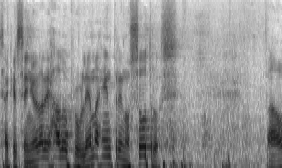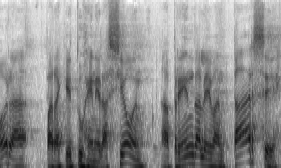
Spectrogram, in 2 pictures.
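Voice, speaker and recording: A man at a fairly slow pace, ordinary pitch variation, very even loudness, and noticeable background noise. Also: medium pitch for a man. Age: young. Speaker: preacher. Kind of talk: sermon.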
